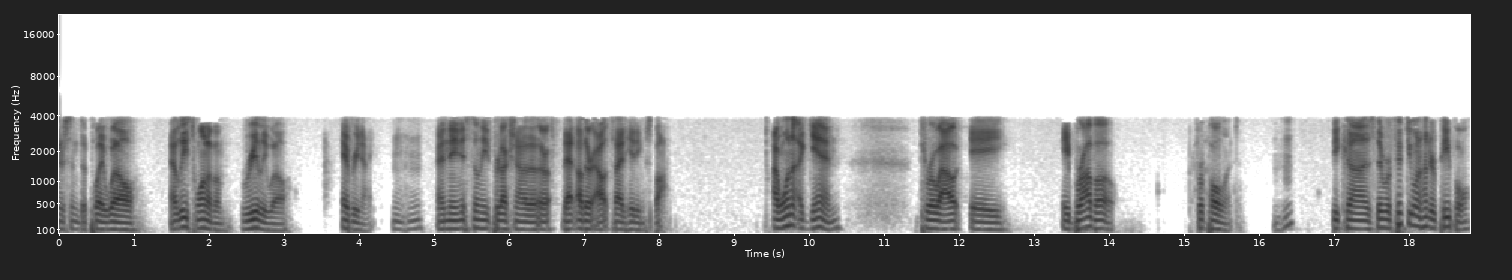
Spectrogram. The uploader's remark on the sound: called in for a great interview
